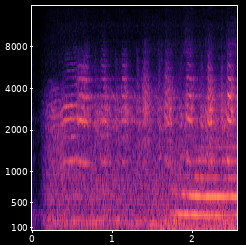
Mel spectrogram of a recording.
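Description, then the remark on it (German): Seagulls cry out in repeated high, wavering calls above a steady, loud rumble of a ferry's engine and rushing wind, as they accompany the ferry from Istanbul across the Sea of Marmara to the island of Heybeli. “Möwen begleiten die Fähre aus Istanbul über das Marmarameer zur Insel Heybeli.”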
